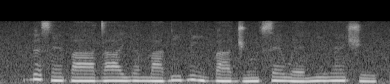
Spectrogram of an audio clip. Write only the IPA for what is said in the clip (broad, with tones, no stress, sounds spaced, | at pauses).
ɗ ə˦ s ɛ̃˨ p aː˨ d aː˨ j ə˨ m a˨ ɗ i˧ ɗ ĩ˦˨ ɓ a˨ d͡ʒ ũ˨ s ɛ˧ w ɛ˨ n i˧ l ɛ̃˦ ʃ ɨ˨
